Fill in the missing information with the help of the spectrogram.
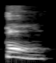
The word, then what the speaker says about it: temps: Tom, tom, tom, tom, tom, tom e mas nós escrevemos TEMPS, né?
